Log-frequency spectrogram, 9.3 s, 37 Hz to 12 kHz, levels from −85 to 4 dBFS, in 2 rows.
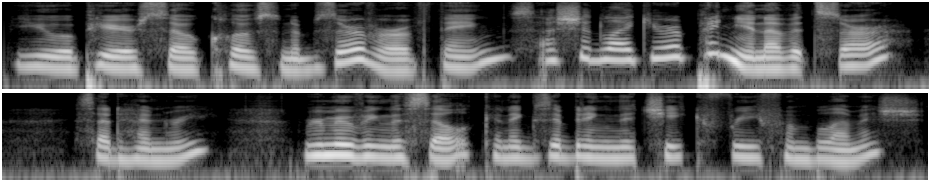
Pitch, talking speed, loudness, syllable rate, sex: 185 Hz, 180 wpm, -19 LUFS, 4.9 syllables/s, female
